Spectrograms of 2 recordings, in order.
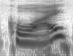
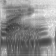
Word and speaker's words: Kauai: We're going to Kauai. Am I saying that right? – Yeah. – Amazing. – Kauai.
